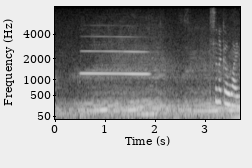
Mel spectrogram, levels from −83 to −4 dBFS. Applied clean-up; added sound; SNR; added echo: none; Wind instrument, woodwind instrument; 5 dB; none.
